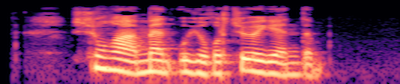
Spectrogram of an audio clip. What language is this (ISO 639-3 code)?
uig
